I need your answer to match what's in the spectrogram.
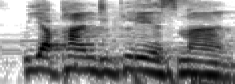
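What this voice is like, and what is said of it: Put-on Jamaican patois accent. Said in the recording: “Like, patois, like, accent.”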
